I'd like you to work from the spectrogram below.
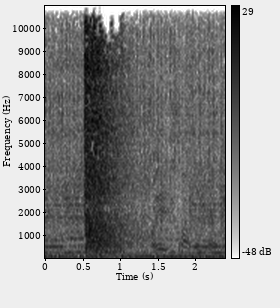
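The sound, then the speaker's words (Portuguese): A second sharp gunshot bang cracks out over a low motorcycle engine rumble, then the motorcycle's engine whines upward as it accelerates and the man rides away, staying fairly steady in loudness afterward. “Mas o disparo foi ouvido de novo.”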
